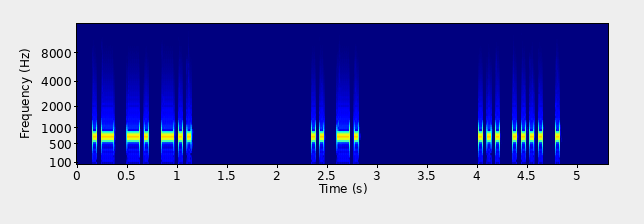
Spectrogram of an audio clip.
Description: Morse code, heard as a keyed tone, about 28 wpm, 700 Hz. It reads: AND IN SHE
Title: 4x Word-Spacing - Sentences from Top 200 Words - 28wpm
